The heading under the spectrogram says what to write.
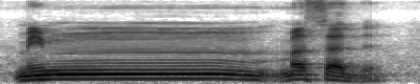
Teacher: یہاں جو میم ہے اس پہ بھی شدہ ہے، 2 حرکت تک دبائیں، میم مسد، تو یہاں میم پر بھی شدہ ہے، یہاں کے میم پر بھی، تو 2 حرکت تک دبائیں، غنہ ہوگا۔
